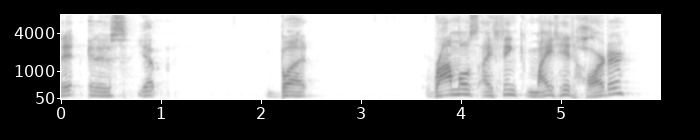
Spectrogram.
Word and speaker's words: Ramos: Ricardo Ramos, or Ramos, because he's Brazilian, so, you don't pronounce the R. It's Ramos.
